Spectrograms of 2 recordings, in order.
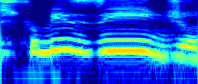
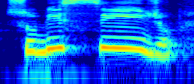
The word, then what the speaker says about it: subsídio: Então, o registro da norma culta indica que a pronúncia não deveria ser subsídio, deveria ser subsídio.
